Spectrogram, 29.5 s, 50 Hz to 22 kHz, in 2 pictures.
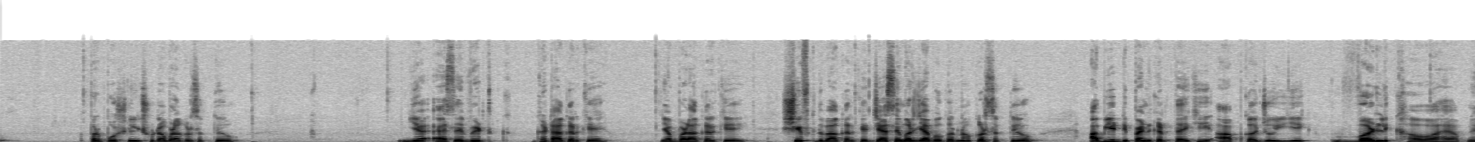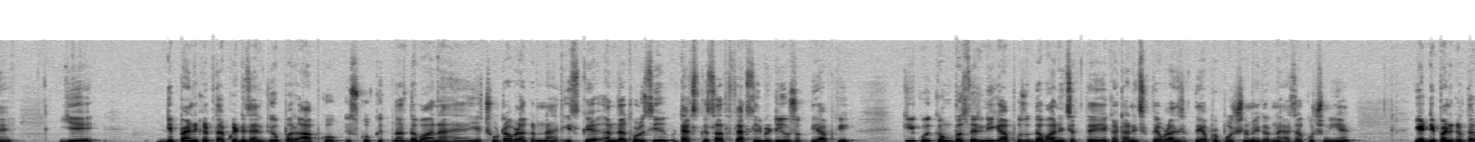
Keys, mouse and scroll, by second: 5.8-7.5 drag, 7.5 ctrl+z, 8.5 shift+click, 9.4 ctrl+z, 11.7 ctrl+z, 13.7-15.4 drag, 15.4 p, 18.7-20.3 drag, 20.3 ctrl+z.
